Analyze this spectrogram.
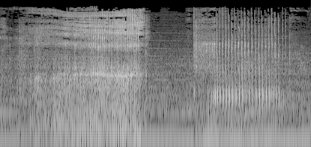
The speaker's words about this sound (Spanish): en el momento en que lo hizo, la serpiente cerró sus ojos y lentamente cayó sobre la arena. Cerrando su ala, se acurrucó y comenzó a roncar.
